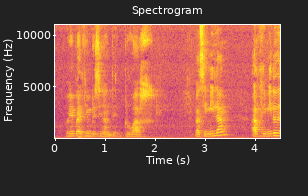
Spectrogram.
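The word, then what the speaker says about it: רוח: Y en hebreo se pronuncia ruaj. A mí me pareció impresionante, ruaj.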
